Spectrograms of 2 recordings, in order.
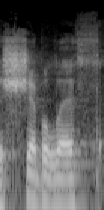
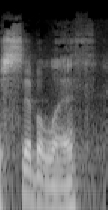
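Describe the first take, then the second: First: "shibboleth" opening on a SH sound; correct shibboleth pronunciation. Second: "sibboleth" opening on a plain S sound; Ephraimite mispronunciation. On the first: Lecturer explaining the river password, "shibboleth" said with initial SH. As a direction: say "shibboleth" with SH at the front. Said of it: "pronounced, uh, you know, um, incorrectly". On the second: Lecturer showing the Ephraimites' slip, "sibboleth" said with initial S. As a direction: say "sibboleth" with S replacing the SH. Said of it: "incorrectly by the, the Ephraimites". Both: Shown as a demonstration.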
